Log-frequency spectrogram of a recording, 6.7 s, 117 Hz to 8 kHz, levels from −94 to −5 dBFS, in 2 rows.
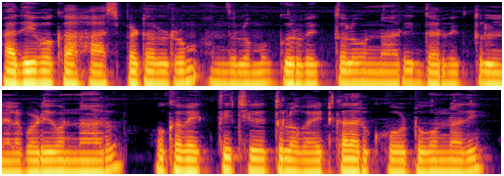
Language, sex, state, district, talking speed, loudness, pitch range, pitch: Telugu, male, Telangana, Mahabubabad, 170 wpm, -17 LUFS, 115-125 Hz, 120 Hz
